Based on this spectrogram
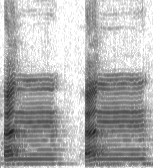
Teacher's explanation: تخرج غنة ولا يخرج صوت النون، لا بد من الاعتماد على هذين الجزئين لإنتاج صوت النون. إذن النون تخرج من طرف اللسان مع ما يحاذيه من اللثة تحت مخرج اللام بقليل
